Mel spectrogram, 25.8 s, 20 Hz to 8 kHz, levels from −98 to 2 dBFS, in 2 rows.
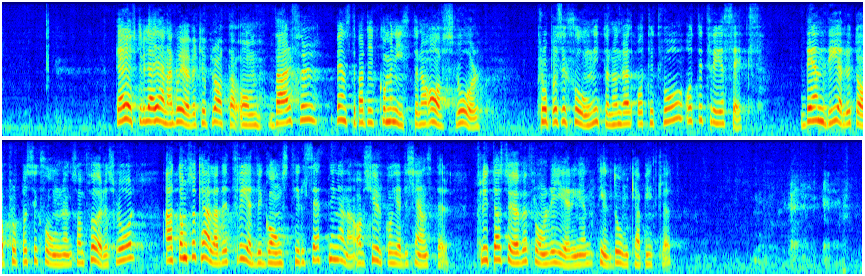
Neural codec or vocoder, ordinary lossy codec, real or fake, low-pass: codec, 16 kHz, 8 kbps, FreqCodec, smaller model; none; fake; none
